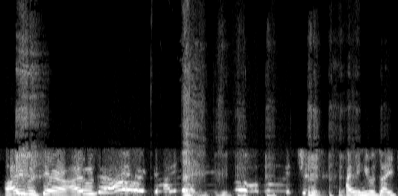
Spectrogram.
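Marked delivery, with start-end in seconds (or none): 1.0-3.2 high, overjoyed sob of love; hammed-up tearful gushing; mock gushing. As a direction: gush at him way up high like a blubbering dad. Dad gushing at son in toy shop.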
